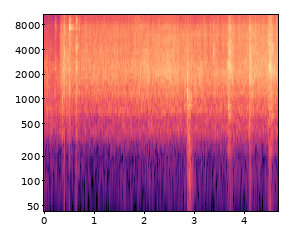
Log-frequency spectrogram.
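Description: Tuna kimchi fried rice sizzling in a hot frying pan as it is stirred with wooden chopsticks and a metal spoon, the steady sizzle broken by several short clicks and scrapes of the utensils against the pan.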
